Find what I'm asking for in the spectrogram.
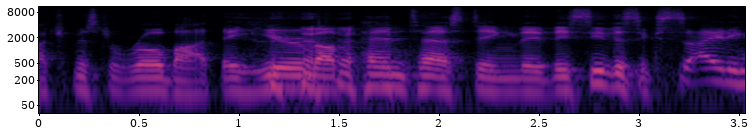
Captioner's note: laugh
